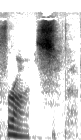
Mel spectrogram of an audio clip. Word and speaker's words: Franz: It's actually, the difference is in the A. So oh. I pronounce it Franz.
